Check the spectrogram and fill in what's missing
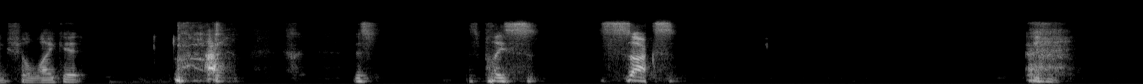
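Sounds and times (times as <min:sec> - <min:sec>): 
speech: 0:00.0 - 0:00.9, 0:01.7 - 0:02.3, 0:03.6 - 0:03.8, 0:04.7 - 0:05.4, 0:06.0 - 0:06.8, 0:10.3 - 0:10.7
person coughing harshly: 0:01.8 - 0:02.4, 0:10.2 - 0:10.8.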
